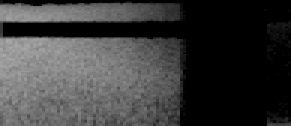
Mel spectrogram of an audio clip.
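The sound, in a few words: whoosh sound effect on final Flash text animation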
